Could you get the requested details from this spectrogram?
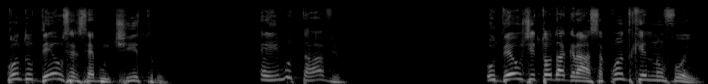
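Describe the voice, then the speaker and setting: A middle-aged man from Brazil, preaching a sermon as pastor, swinging from hushed to exclaiming. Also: sits high, sing-song, moderate pace.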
